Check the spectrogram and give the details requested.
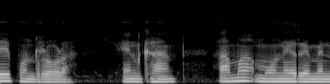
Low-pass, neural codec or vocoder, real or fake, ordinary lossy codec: none; none; real; none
